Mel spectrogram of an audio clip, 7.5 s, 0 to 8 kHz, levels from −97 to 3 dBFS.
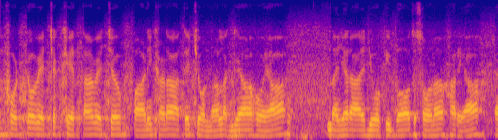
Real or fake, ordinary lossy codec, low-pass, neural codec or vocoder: real; none; none; none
